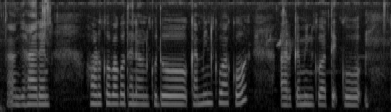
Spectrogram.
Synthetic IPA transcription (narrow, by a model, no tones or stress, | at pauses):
ad͡ʒaɦãɾɛnhɔɽkɔbakɔt̪ʰajnaunkud̪ɔkaminkɔwakɔaɾkəminkɔwat̪ɛʔkɔ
